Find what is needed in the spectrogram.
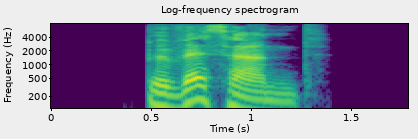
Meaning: present participle of bewässern
- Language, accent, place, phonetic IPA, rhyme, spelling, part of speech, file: German, Germany, Berlin, [bəˈvɛsɐnt], -ɛsɐnt, bewässernd, verb, De-bewässernd.ogg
